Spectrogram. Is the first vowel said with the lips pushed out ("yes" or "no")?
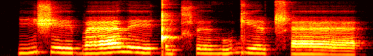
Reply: no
